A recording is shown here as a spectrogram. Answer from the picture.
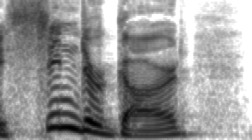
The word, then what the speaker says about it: Syndergaard: And by the way, Syndergaard, because I pronounced it wrong in the last video and people got really mad at me.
